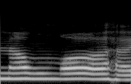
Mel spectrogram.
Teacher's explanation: Hai alam Yahoo lendian allaha yaroh nah disini Bian allaha huruf lafaz Allah Hu kedengaran tebal karena diawali dengan huruf yang berharakat fathah Diana nanya berhuruf berharokat fathah maka lava salahnya dijadikan tebal cara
